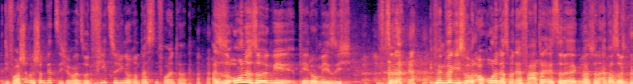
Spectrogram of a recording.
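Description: A man's voice: sits high, dark tone, long reverb tail. A man co-hosting a casual chat, rambling through stories and laughing often. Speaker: podcast co-host.

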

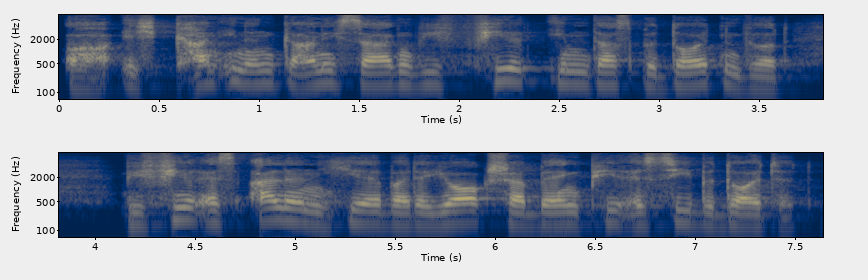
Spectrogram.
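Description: A man voicing a gushing young female bank secretary, soft and honeyed, sometimes dropping to a whisper. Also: mid-range voice, normal speed.

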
